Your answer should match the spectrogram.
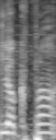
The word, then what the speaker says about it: Lockpin: Ça se dit Lockpin.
